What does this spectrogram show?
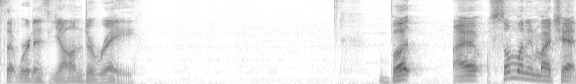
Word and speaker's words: yandere: So RJX says, soon de re and Yan de re is fine.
